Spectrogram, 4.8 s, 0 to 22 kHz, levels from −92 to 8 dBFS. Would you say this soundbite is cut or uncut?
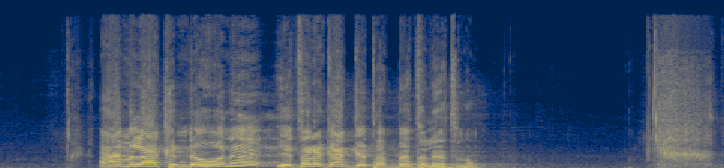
uncut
